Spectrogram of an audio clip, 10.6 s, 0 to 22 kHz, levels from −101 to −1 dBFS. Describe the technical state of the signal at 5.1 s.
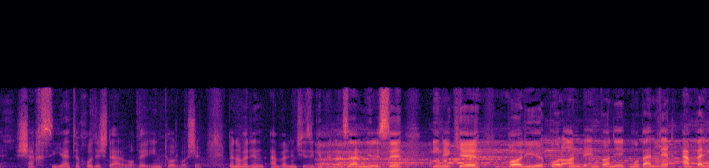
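At 5.1 s the signal is affected by a wrong sample rate, a fault that runs from 0.0 s to 8.11 s. The samples are being clocked out slower than they were captured and are never resampled, so duration and pitch shift together. Everything plays at 0.919 times normal speed and sits 1.47 semitones flat, which fits audio recorded at 24 kHz but played back at 22 kHz. The sound is audibly lower and more sluggish.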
